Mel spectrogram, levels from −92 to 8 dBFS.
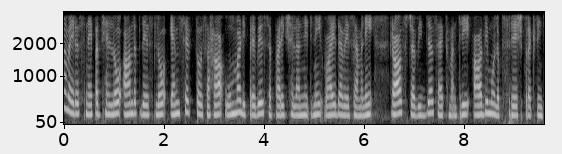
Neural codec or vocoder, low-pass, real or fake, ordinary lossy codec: codec, 16 kHz, 2 kbps, FunCodec, trained on Chinese and English, 25 frames a second; 3.6 kHz; fake; none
